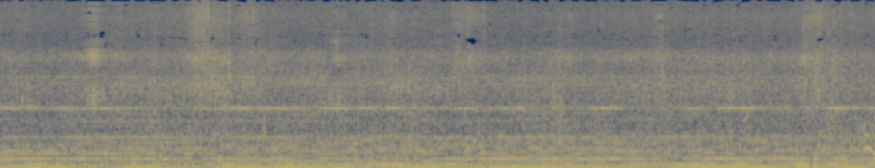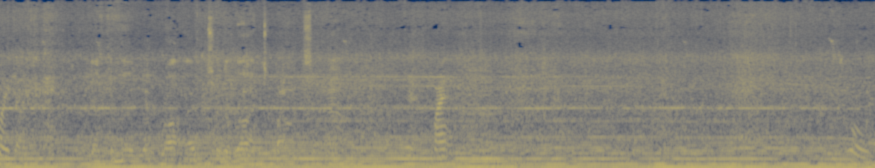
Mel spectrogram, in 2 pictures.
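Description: Small wooden tour boat's inboard engine running at a steady cruising speed, a low, even hum.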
